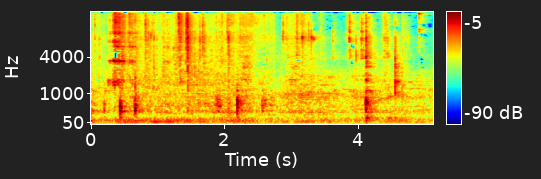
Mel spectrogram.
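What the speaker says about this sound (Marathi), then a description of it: "कुकरमध्ये हे गहू टाकून घेऊया" Wheat grains pour into a pressure cooker in a home kitchen, giving a soft rattling patter with scattered clinks of grain against metal, fairly close and steady throughout.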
